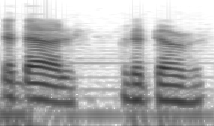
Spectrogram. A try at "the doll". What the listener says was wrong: Okay, almost. Don't use a different vowel sound for the E. It's only the L. Del. Del.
